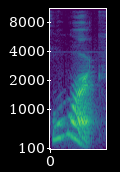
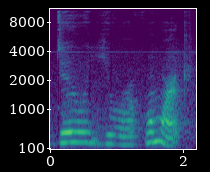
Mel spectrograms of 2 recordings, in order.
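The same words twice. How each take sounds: First: Homework said alone, much higher and louder; emphasized word. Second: Said in the usual way. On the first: Shown as a demonstration. Mother insisting on homework to child, stressed Homework. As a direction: punch Homework as a stern repeat. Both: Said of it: "When you emphasize this greatly".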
